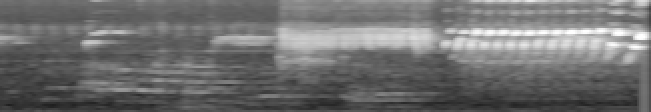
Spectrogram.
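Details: Timbrado canary singing a training song: quiet scattered notes give way to a loud, dense high buzzy trill, then a fast run of bright, rapidly repeated high chirps.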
